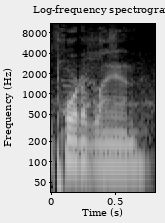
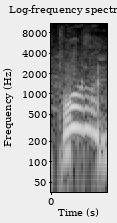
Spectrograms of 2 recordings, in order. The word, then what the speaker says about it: Portland: when they when touchdown in the port of land it's Portland Ricky that's how you pronounce it uh but yeah that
